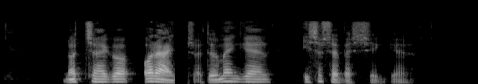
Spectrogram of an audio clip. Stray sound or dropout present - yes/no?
yes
